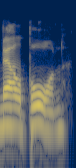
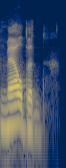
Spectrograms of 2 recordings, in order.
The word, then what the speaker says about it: Melbourne: You're not saying Melbourne. – Yeah, it's just Melbourne.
